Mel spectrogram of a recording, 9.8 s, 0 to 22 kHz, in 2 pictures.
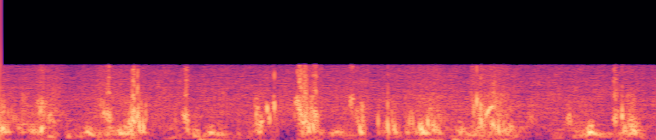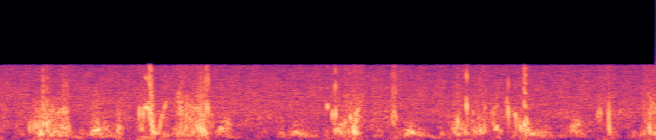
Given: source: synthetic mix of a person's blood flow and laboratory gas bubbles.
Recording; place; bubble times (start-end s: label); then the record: Doppler ultrasound of blood flow; precordium
0.00-0.45 s: bubbles
0.72-1.13 s: bubbles
1.36-1.44 s: bubbles
1.90-2.10 s: bubbles
2.18-2.44 s: bubbles
2.61-2.77 s: bubbles
2.81-3.35 s: bubbles
3.53-3.87 s: bubbles
4.25-4.31 s: bubbles
4.59-4.79 s: bubbles
5.12-5.45 s: bubbles
5.78-5.86 s: bubbles
5.94-6.20 s: bubbles
6.23-6.52 s: bubbles
7.33-7.48 s: bubbles
7.50-7.65 s: bubbles
7.85-7.91 s: bubbles
8.30-8.93 s: bubbles
9.39-9.54 s: bubbles
9.74-9.85 s: bubbles
From the record:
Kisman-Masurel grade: 243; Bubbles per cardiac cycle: several, 3 to 8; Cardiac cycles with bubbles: 100%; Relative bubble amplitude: loud (0.450 to 0.775); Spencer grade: 3 (all of the cardiac periods contain showers or single bubble signals, but not dominating or overriding the cardiac motion signals); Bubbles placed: only in the low amplitude regions of the cardiac cycle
